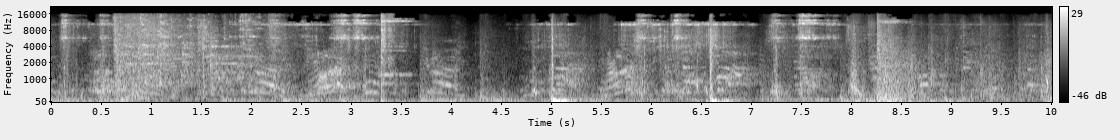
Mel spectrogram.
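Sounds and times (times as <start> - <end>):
debris scattering: 0.0 - 2.6
dishes and glass smashing: 0.0 - 3.6
people straining and grunting: 0.0 - 10.0.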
